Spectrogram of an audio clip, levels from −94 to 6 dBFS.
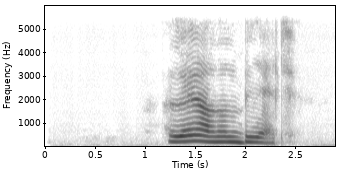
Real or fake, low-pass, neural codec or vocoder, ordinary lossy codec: fake; 5.4 kHz; codec, 16 kHz, 2 kbps, FreqCodec, larger model; none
